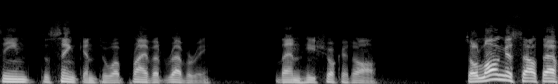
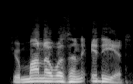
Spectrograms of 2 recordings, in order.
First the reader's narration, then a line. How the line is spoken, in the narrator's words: Duval snapped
